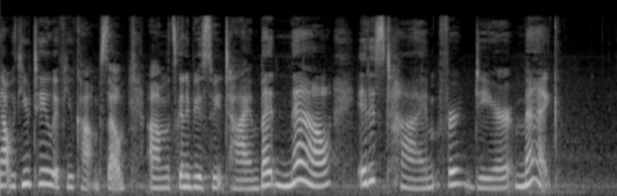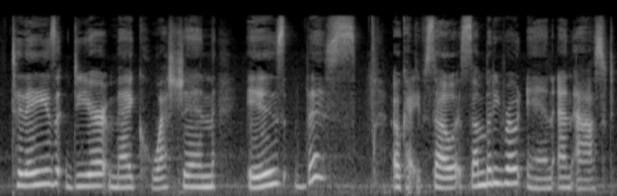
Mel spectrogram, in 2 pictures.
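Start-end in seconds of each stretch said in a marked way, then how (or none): 3.2-12.2 slow, louder announcer intro; segment intro. Acted. Host introducing her Dear Meg question segment, slow and announcer-like. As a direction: present the segment like a show host.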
